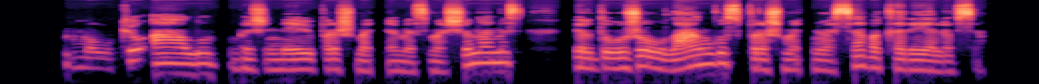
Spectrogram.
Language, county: Lithuanian, Vilnius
